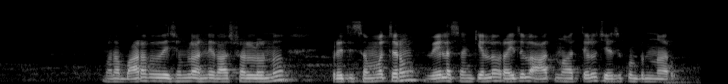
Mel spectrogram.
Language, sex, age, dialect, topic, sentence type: Telugu, male, 18-24, Southern, agriculture, statement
